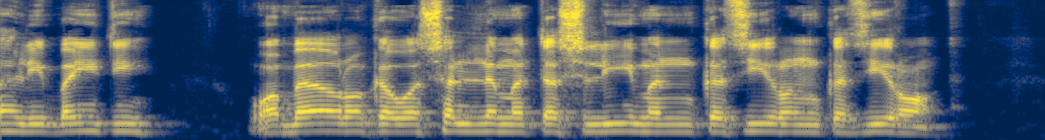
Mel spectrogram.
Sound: arabic

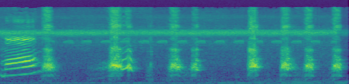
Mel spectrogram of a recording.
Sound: Snickers barks angrily

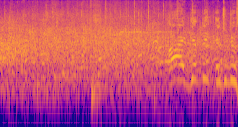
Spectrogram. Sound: audience laughing; audience applauding

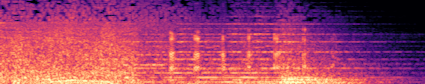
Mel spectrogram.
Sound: evil laughter

